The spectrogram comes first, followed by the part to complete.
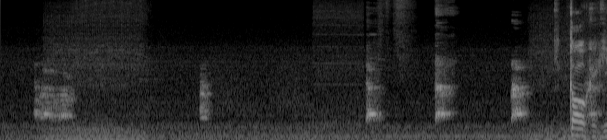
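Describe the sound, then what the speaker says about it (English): A dog barks in a few short, separated bursts over a steady low engine rumble from an American Truck Simulator convoy game, fairly distant and moderate in volume, with a brief higher yelp near the end. "I'll mute while it's barking"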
